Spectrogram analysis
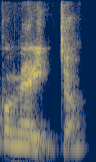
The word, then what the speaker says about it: pomeriggio: Buon pomeriggio. Oh, once more, please. It is longer. So, buon pomeriggio. Buon pomeriggio. Yes, pomeriggio. Pomeriggio.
